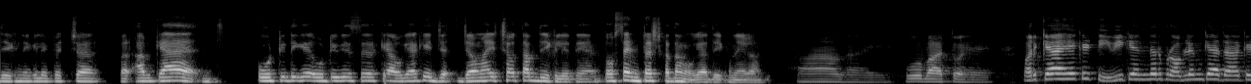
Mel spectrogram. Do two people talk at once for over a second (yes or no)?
no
